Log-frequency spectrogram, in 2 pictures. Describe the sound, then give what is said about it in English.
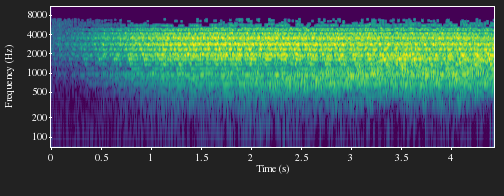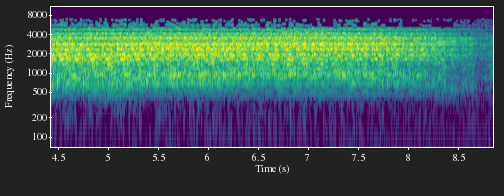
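A police car siren swells up, then holds a loud, steady, high wail for several seconds before trailing off at the end. No one speaks. “And turn on that siren.”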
